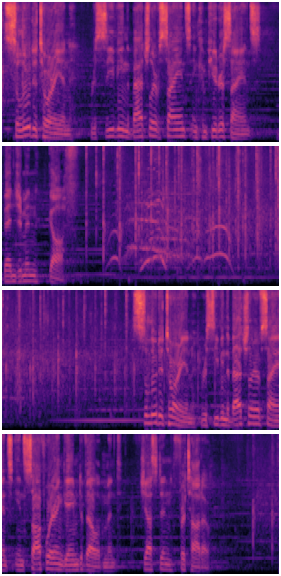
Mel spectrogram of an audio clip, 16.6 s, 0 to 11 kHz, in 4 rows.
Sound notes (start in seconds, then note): 5.5 cheers and applause; 16.2 cheers and applause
